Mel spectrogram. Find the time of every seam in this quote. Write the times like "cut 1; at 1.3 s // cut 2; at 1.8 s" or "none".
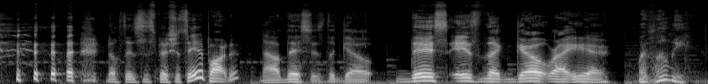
cut 1; at 2.4 s // cut 2; at 6.1 s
